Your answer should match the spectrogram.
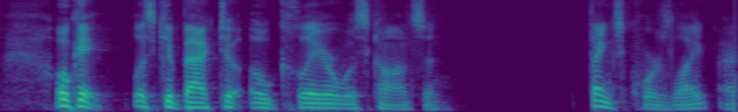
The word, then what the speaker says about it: Eau Claire: V2, I think, is who asked for this, Eau Claire, Wisconsin. You got to be impressed with me because I pronounced it right, because I've been to Eau Claire several times for work in the past, and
